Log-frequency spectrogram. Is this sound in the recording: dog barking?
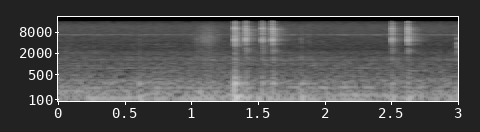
no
